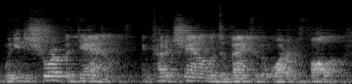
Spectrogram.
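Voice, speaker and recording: A man playing a blunt, practical traveling tinker in a live radio play, breaking into loud angry shouts. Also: medium pitch, fast talker, natural voice. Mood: urgent. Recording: echoey hall from far off, background noise.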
